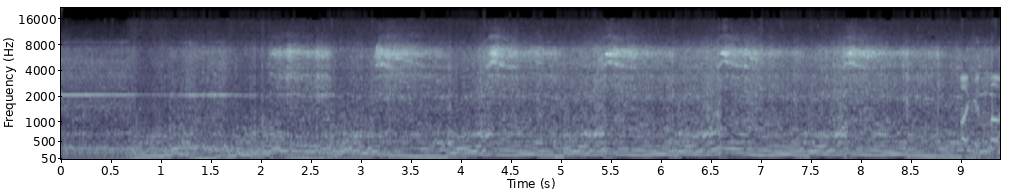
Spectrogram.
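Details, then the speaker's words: Mitsubishi 3000GT VR4 after CX Racing intercooler and piping install: revs climb and drop repeatedly, each lift-off followed by a crisp sharp whoosh from the blow-off valve venting normally. "You guys want to hear the blow-off valve?"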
